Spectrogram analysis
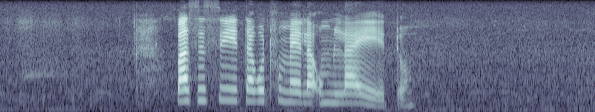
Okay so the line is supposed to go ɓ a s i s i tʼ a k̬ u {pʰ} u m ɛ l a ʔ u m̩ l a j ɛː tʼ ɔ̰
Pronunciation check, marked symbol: incorrect: tʰ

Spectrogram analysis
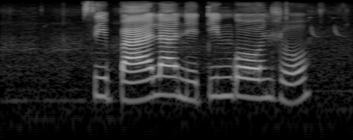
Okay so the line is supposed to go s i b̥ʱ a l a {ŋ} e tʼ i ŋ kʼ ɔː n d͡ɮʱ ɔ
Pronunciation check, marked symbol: incorrect: n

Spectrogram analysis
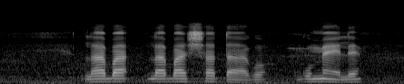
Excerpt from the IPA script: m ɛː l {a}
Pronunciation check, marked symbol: incorrect: ɛ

